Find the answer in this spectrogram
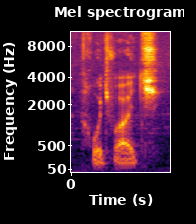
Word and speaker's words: hogy vagy: Yeah, because the G sound, the G and the Y together is G, which is, yeah, it's pretty not something that you would definitely hear in English, for example. Like, but it's the G sound is just nothing really like we have in English. For example, if you say Duke, it's the beginning of the DU. The Duke is something similar, but not the same.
